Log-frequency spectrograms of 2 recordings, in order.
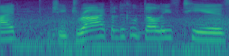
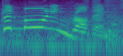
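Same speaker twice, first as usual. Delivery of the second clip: put-on high, gentle old lady greeting; grandmother voice. Grandmother greets the robin, high and gentle.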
